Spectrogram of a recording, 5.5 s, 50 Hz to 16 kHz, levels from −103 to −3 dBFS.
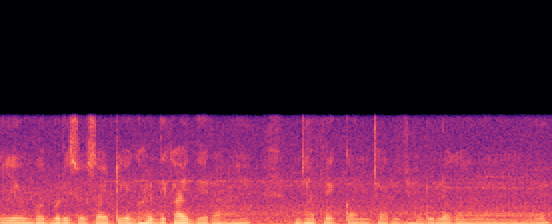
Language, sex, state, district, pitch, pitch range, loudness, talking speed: Hindi, female, Chhattisgarh, Korba, 150 Hz, 140-155 Hz, -18 LUFS, 205 wpm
